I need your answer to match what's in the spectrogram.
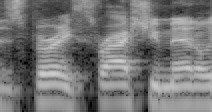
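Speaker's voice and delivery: ordinary delivery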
